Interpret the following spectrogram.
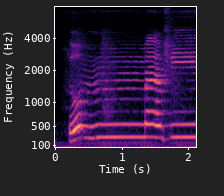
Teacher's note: فا کو میم کے ساتھ ملا کر میم مشدد پر غنہ کریں گے، فا کو یا کے ساتھ ملا کر یا کو ایک الف کے مقدار کھینچ کر پڑھیں گے۔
